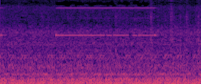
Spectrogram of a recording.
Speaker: I have no coolant, apparently. It's screaming at me.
